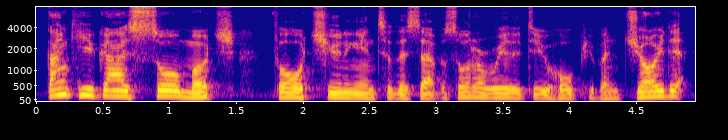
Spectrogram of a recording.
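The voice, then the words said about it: Northern English accent. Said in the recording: “my bizarre Northern English accent”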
